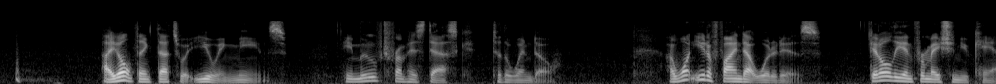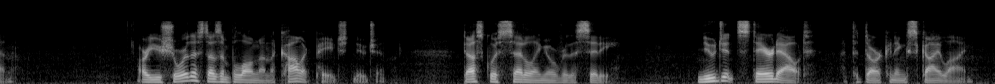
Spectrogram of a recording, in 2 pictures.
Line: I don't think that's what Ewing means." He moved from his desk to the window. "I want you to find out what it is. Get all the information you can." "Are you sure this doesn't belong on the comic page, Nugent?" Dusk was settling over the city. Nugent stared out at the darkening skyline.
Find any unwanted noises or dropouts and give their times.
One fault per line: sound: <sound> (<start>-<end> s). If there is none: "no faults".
sound: breath (0.1-0.7 s)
